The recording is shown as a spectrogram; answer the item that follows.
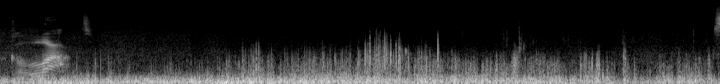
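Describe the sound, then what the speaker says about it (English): Strong Storm Dennis wind gusts roar into the microphone continuously, loud buffeting rumble with rustling throughout and a brief voice at the start. "Exceptionally windy."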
